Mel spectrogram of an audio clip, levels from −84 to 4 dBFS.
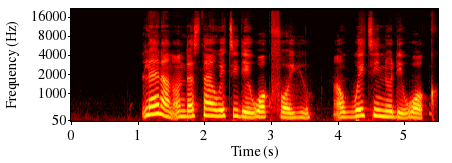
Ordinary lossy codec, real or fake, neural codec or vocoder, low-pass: none; real; none; none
